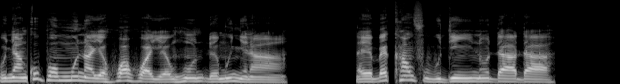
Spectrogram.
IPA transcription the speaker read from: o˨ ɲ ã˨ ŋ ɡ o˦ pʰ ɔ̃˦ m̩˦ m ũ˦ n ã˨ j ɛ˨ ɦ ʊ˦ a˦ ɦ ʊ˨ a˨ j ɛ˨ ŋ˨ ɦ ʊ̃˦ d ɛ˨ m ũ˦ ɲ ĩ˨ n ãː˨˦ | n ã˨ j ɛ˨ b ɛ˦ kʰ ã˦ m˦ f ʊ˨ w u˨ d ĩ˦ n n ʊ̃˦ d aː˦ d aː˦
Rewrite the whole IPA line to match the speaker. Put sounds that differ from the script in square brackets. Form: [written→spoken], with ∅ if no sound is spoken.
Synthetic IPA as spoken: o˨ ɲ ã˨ ŋ [ɡ→k] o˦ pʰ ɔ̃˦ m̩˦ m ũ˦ n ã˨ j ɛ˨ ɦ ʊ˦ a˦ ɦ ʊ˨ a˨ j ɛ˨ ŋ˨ ɦ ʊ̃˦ d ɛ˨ m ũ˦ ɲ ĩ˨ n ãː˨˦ | n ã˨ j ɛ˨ b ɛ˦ kʰ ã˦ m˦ f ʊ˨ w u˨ d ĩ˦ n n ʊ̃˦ d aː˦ d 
